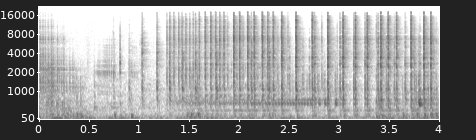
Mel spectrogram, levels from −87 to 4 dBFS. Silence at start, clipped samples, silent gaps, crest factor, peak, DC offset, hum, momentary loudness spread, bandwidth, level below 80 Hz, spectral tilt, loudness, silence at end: 0 s; under 0.1%; none; 26 dB; -6 dBFS; under 0.1%; none; 16 LU; 19 kHz; -48 dBFS; -0.5 dB/octave; -28 LUFS; 0 s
